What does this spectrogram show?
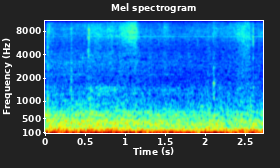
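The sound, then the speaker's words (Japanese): A car drives along a relatively rough, dirty road in the mountains, producing a continuous, loud low-pitched rumble. The heavy vibration rolls on steadily throughout, with no voices. “はい、今比較的汚い道を走りましたが、なんやろな、今のちょっと気持ち悪かったな。”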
